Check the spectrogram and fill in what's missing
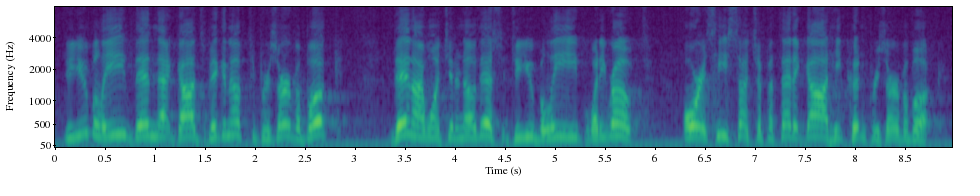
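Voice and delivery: loud, high preaching push; preaching at full force. Acted. Pastor pressing the congregation, preaching at full force. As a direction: drive it home from the pulpit.

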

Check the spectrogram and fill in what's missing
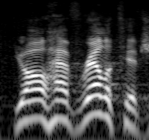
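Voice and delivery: ordinary delivery

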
